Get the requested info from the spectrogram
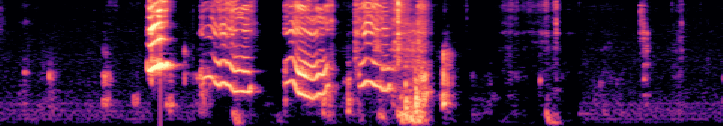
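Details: Cavalier King Charles Spaniel puppy from Robin or Myra's litter indoors: a loud sharp squeal followed by several wavering whines that dip and rise, then near silence with faint rustles.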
